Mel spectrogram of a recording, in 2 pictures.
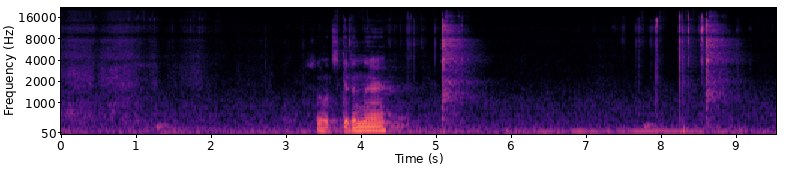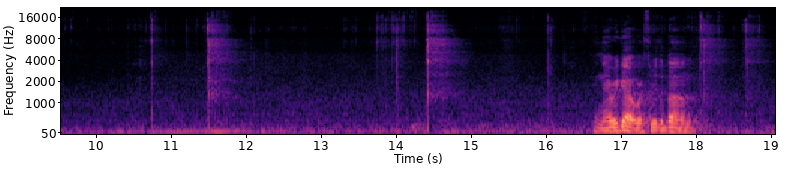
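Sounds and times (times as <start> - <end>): scissors snipping through bone: 4.6 - 5.5, 7.5 - 9.1, 10.4 - 12.0, 13.7 - 14.9, 17.9 - 19.0.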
